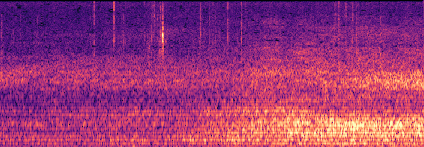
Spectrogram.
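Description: A low engine rumble that grows steadily louder, as of a motor vehicle approaching, with a few faint ticks.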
